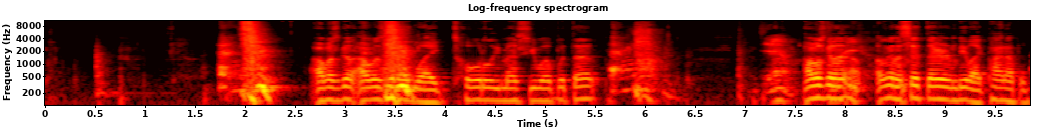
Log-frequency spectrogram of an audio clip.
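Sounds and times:
sneeze: 1.7 - 2.4, 3.4 - 3.8, 5.7 - 6.3
speech: 2.7 - 5.7, 7.3 - 9.8.

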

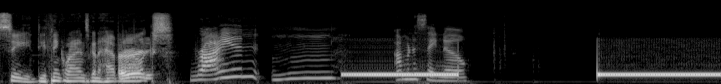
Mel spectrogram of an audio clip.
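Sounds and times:
speech: 0.0 - 4.8
steady telephone tone on a phone line: 3.4 - 4.4, 6.0 - 7.2.

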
